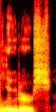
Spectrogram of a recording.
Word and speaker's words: Luetters: Uh but it's Kyle Lutters u ts. It sounds like the people that during riots are like busting windows and taking stuff. You got the pronunciation right if you do that.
